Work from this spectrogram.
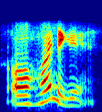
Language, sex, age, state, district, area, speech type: Assamese, female, 45-60, Assam, Golaghat, urban, conversation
